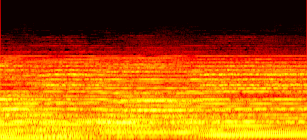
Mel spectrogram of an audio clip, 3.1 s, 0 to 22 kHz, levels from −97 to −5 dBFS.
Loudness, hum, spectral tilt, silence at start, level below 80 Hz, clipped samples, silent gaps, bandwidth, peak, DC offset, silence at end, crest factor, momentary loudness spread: -22 LUFS; none; -7 dB/octave; 0 s; -34 dBFS; under 0.1%; none; 8.2 kHz; -8 dBFS; under 0.1%; 0 s; 14 dB; 1 LU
